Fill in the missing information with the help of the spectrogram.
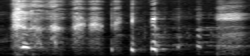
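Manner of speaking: high, airless fit of laughter; breathless laugh. Real, not acted. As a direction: laugh until it almost turns to crying. Laughing at husband's words. (halakhak na walang boses, parang naiiyak)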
